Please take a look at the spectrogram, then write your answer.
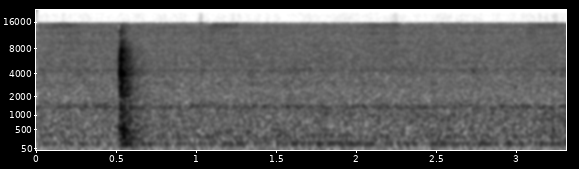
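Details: NZXT Phantom 410 mid-tower case pre-installed fans at highest speed setting, where a weird vibration or electrical noise heard at medium speed disappears: quiet even airflow hiss with faint steady hum, no rattle or buzz; normal fan running.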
